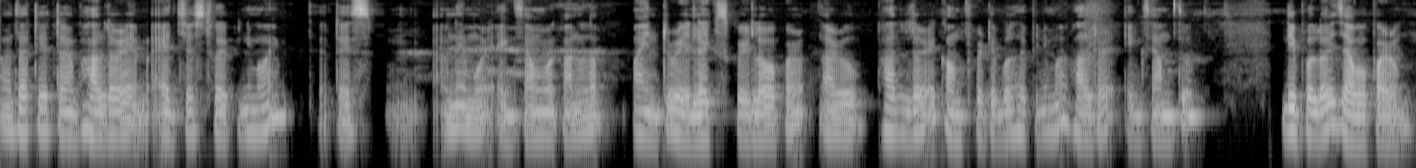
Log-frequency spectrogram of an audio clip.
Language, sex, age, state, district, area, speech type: Assamese, male, 18-30, Assam, Lakhimpur, rural, spontaneous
